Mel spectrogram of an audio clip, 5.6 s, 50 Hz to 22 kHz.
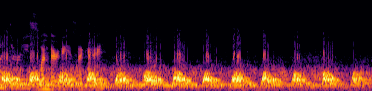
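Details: Rapid, steady whooshing Doppler pulses in the 130s a minute from an active fetus at a 30-week prenatal visit in a third pregnancy: a normal fetal heart rate.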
